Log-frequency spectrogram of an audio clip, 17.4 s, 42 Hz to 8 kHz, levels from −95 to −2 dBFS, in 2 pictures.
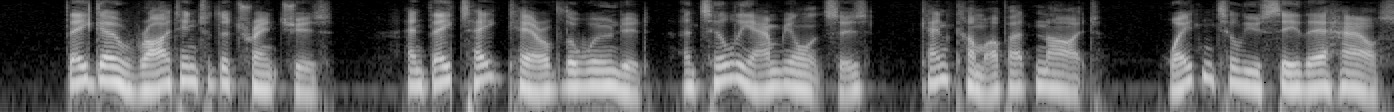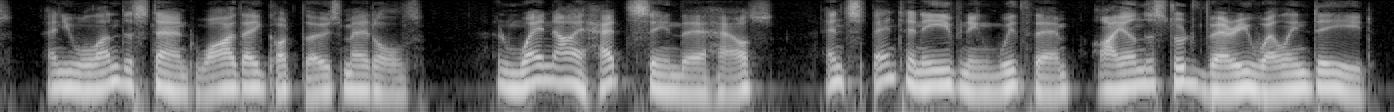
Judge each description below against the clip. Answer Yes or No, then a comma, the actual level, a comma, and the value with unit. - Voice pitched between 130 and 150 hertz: Yes, low, 135 Hz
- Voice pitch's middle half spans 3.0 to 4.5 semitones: Yes, average, 4.0 semitones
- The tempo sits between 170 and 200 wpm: Yes, average, 185 wpm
